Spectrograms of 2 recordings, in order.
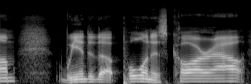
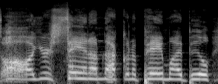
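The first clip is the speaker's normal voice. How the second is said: much higher, an outraged hammed-up retort; mock indignant customer; 9 semitones higher than usual. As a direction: imitate the offended customer taking the bait. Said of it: "starts mother effing me again".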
